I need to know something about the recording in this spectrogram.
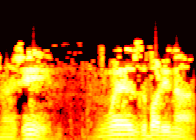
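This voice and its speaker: An actor playing Maigret, an older, calm and wry French police chief, in a British accent and an unhurried radio drama manner. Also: male voice, fairly low pitch, a little hiss or hum, close to an everyday voice. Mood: brisk, reflective. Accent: British English. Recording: muffled vintage radio drama recording.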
